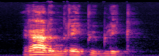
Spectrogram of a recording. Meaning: soviet republic, communist council republic
- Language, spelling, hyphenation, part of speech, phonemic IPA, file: Dutch, radenrepubliek, ra‧den‧re‧pu‧bliek, noun, /ˈraː.dən.reː.pyˈblik/, Nl-radenrepubliek.ogg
